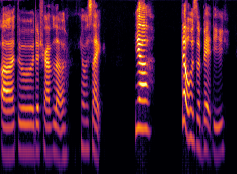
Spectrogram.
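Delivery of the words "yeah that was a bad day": mock casual, unbothered, offhand tone. Retelling what he said to the traveller after being robbed: imitating a nonchalant remark. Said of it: "he says it so nonchalantly".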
